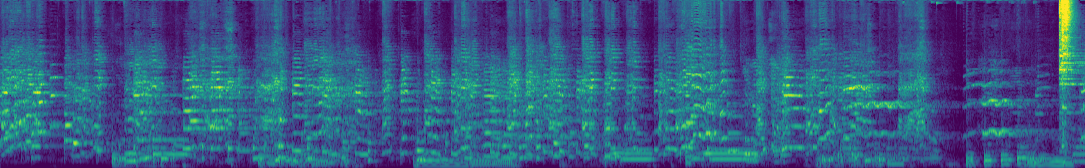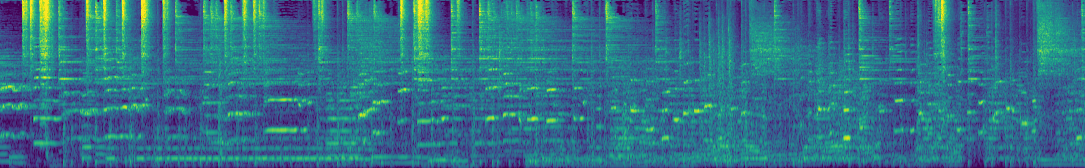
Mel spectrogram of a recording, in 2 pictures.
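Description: Live free-improvised jazz from a quartet of electric guitar, bass, drum kit and bass clarinet. Midway the playing thins to a brief lull, then the drums crash back in and the full band plays loudly, with a long held low note.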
